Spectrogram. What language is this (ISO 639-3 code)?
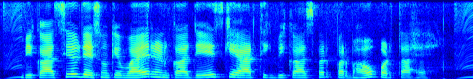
hin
